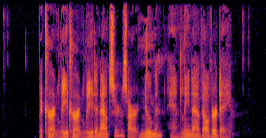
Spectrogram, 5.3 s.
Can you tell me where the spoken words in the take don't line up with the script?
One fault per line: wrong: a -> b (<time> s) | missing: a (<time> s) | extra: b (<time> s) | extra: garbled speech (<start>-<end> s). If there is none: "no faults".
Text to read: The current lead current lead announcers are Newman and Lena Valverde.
no faults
